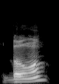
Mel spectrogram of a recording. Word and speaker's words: Beaumont: me thanks for coming do I have the pronunciation of your last name correct what buo yes yeah yeah yeah there you go want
